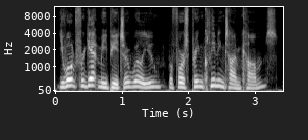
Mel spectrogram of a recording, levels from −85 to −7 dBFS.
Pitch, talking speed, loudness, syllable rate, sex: 185 Hz, 210 wpm, -20 LUFS, 5.6 syllables/s, male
